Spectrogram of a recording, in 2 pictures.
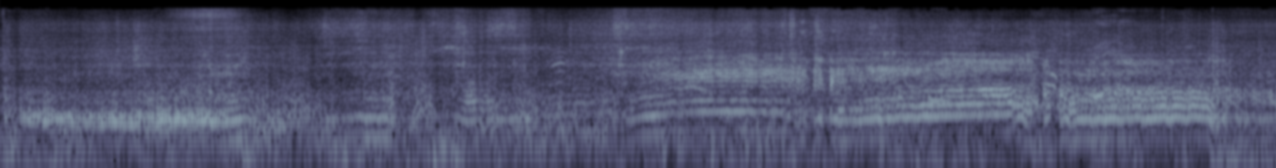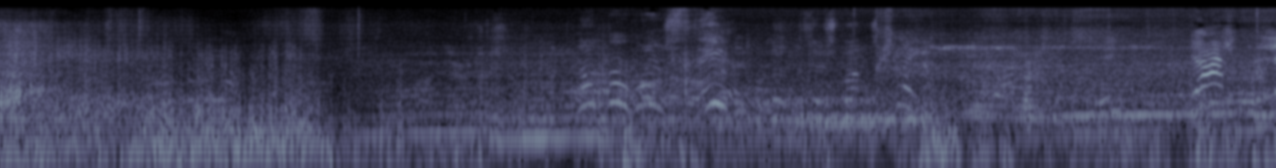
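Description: A rally car engine roars and revs hard through the gears.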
